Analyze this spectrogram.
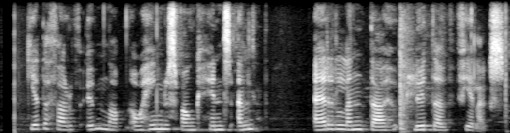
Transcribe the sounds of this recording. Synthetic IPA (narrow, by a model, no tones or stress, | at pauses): cɛːt̪aθaɾvʏmnap̚nawɦeːjmʏnʏsfawŋkhɪnsɛlt̪ | ɛɾlɛnt̪al̥ʏːt̪aðfjɛːlʔa̰xs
